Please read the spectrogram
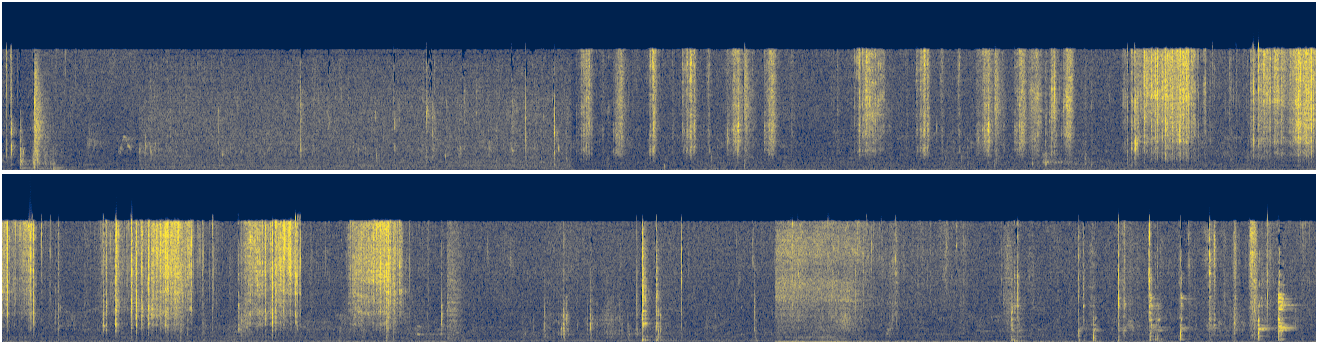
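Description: A knock as a glass jar is set down in a metal pan. Then a long run of crisp crunching cuts as a knife goes through a raw onion held in the hand, with diced pieces dropping into a metal pot. Near the end a low steady hum sets in and a wooden spoon clicks against the pot while stirring the onion.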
